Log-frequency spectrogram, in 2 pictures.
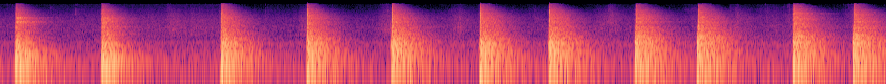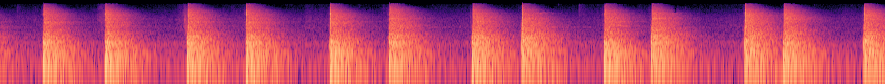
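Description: Two sledgehammers striking hot steel on an anvil in turn: a steady run of sharp blows with a short ring after each, about one a second at first and quickening to closer to two a second.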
